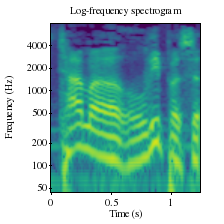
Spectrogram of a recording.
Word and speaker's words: Tamaulipas: Victor Amandirez will have to tell me if I pronounced that correctly. Well, on point for Victor. It's Tamaulipas, it looks like.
